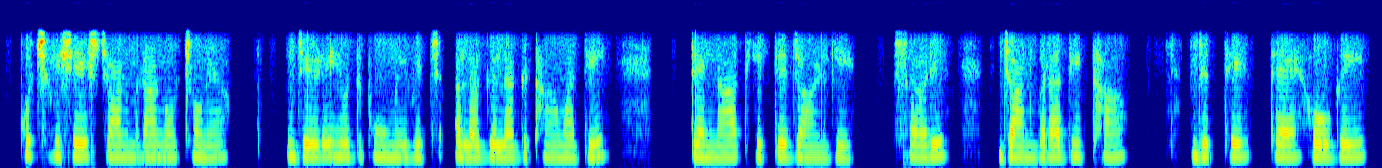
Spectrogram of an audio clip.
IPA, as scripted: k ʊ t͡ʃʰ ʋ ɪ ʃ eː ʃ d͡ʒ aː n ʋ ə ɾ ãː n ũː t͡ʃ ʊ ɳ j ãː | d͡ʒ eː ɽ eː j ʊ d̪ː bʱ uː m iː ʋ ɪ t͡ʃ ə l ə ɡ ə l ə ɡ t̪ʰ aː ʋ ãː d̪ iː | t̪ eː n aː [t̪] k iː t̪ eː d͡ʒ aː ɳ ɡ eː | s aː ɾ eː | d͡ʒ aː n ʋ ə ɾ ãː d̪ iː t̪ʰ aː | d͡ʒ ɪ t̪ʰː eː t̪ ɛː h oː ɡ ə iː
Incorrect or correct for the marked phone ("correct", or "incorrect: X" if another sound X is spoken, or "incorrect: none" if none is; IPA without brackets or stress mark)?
correct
